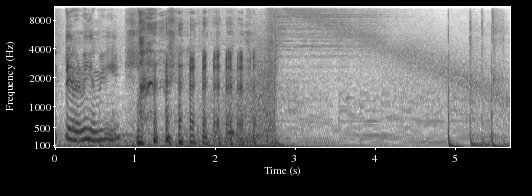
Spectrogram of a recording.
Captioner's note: upbeat Music; both Laughing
